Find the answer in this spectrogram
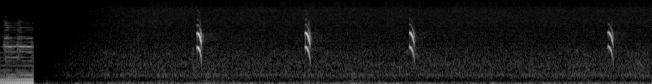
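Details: Caspian Plover in Sri Lanka gives four sharp, high, clipped notes, each dropping quickly in pitch, spaced about one to two seconds apart, after a brief burst of music.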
